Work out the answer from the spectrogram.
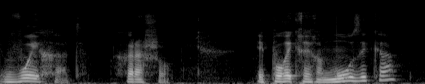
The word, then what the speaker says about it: выход: Et le D, bien comme un T. Выход.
